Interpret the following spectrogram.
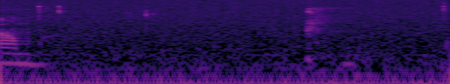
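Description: A single faint computer mouse click about three-quarters of the way through, over low background noise.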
